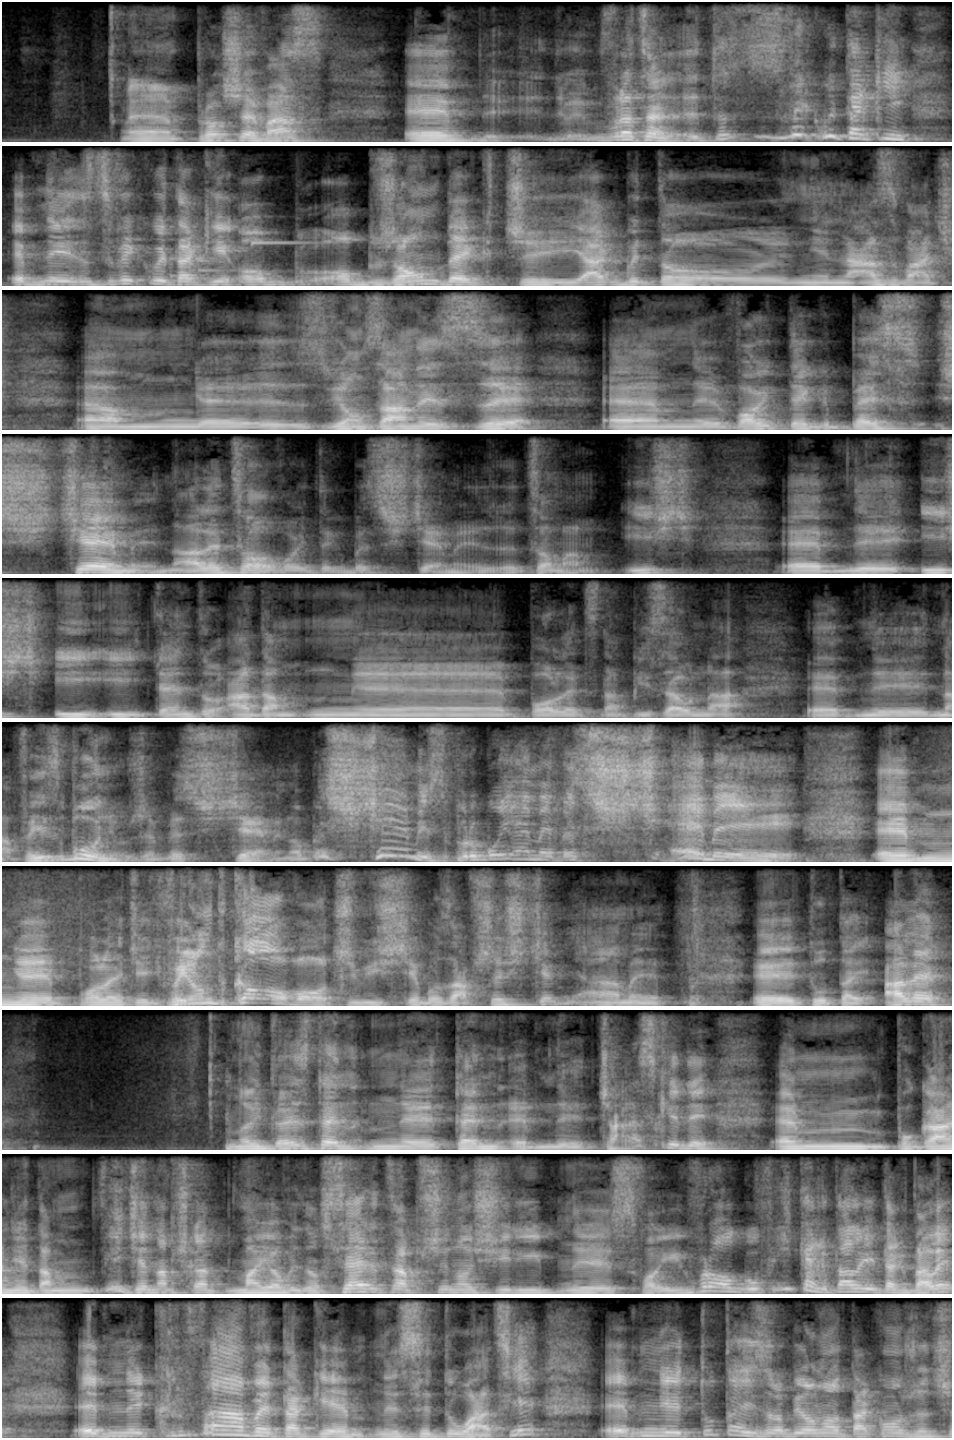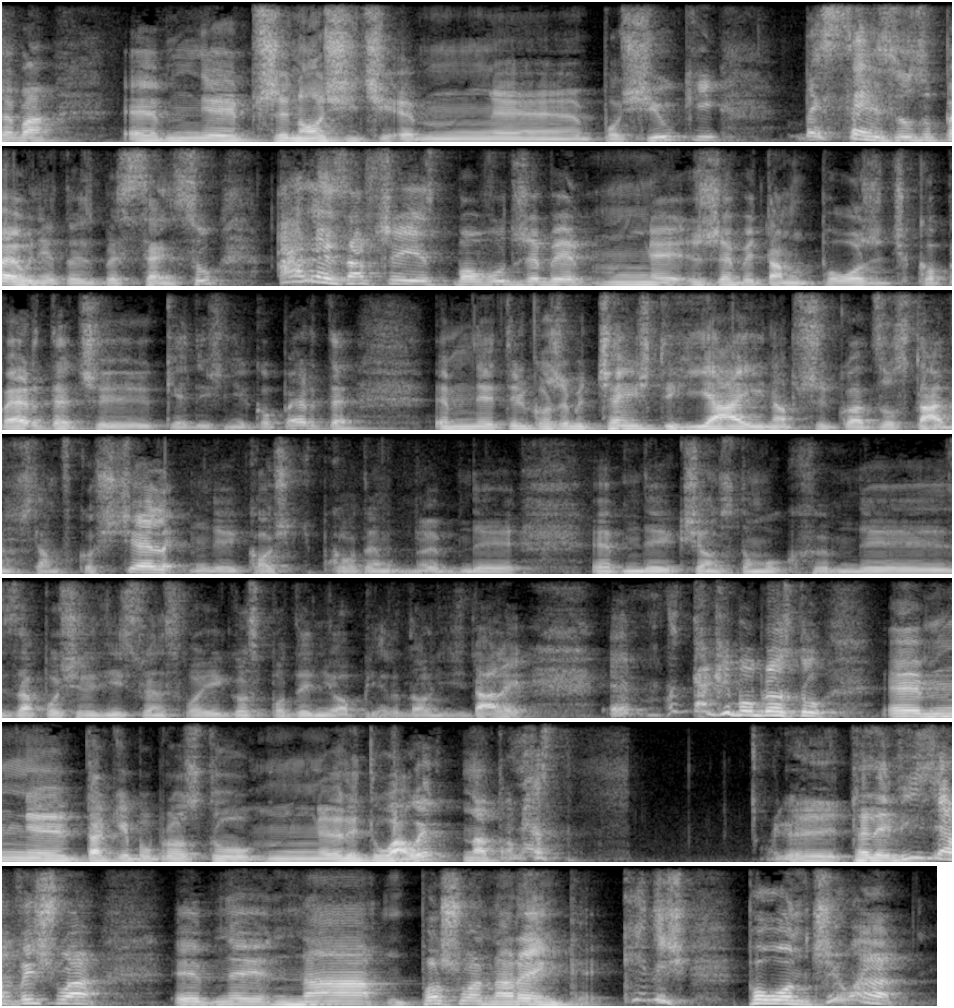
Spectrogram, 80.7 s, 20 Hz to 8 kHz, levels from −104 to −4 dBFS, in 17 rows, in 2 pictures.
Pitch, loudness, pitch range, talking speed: 130 Hz, -25 LUFS, 115-155 Hz, 115 wpm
